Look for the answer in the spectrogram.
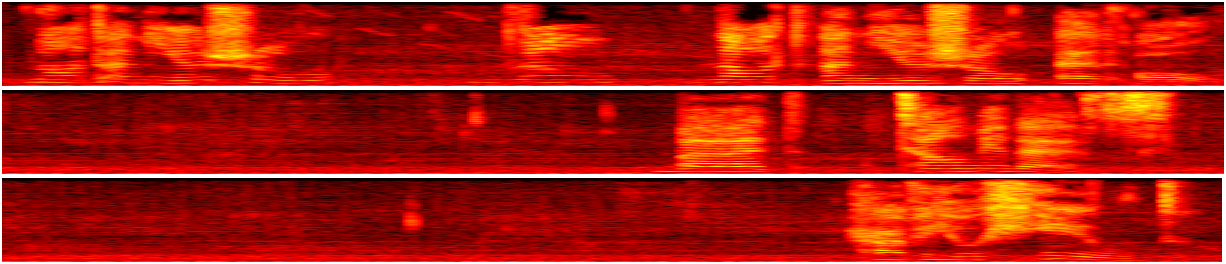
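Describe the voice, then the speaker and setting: Slow, high-voiced gentle alien woman played by an actress. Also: steady tone, noisy background. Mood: tender, probing. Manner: soft, deliberate, pausing between short phrases. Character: gentle, probing humanoid alien woman interviewing a potential partner. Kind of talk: slow ASMR roleplay.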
